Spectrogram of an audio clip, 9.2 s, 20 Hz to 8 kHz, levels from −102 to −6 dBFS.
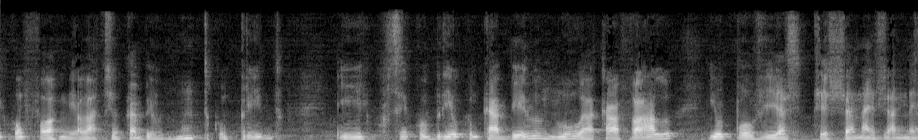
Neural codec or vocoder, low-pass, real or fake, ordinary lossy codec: codec, 44.1 kHz, 2.6 kbps, SNAC; 7.2 kHz; fake; AAC, 48 kbps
